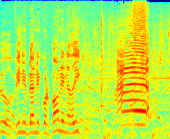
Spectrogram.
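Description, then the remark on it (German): Sheep bleat loudly, a string of wavering cries overlapping one another, with a long quavering bleat near the end. Several animals seem to call at once. The sheep are Kurban sacrificial animals at an annual festival in Albania, to be slaughtered by professional butchers. “Die Schafe sind Kurban, Opfer.”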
